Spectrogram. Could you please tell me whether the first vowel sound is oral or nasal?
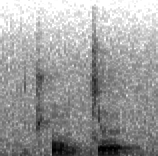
nasal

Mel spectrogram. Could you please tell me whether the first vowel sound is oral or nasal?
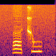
oral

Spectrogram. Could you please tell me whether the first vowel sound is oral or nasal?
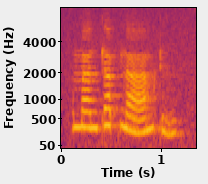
oral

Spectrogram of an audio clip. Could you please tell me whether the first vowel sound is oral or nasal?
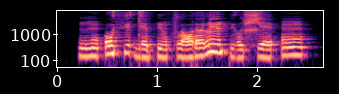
nasal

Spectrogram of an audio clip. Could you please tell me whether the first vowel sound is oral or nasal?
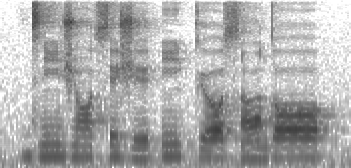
nasal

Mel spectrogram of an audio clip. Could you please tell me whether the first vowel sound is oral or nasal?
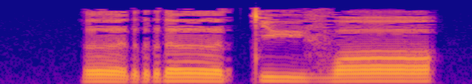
oral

